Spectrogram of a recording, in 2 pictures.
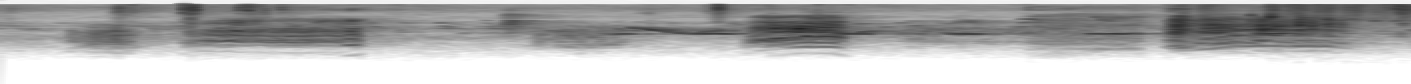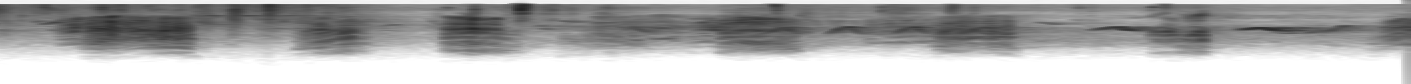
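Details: Busy summer garden feeder with several birds: a steady mix of short raspy notes, sharp chips and a few thin whistles, overlapping with no clear rhythm.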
